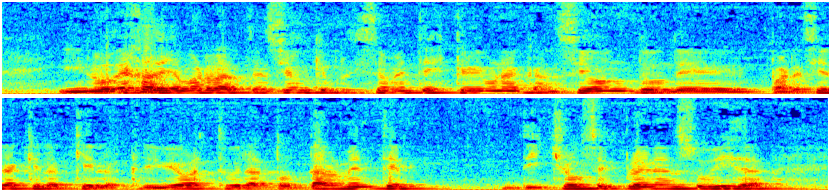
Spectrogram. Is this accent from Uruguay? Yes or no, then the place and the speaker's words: no; Chile; Un caso que se me vino a la cabeza y fue en mi país, en Chile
